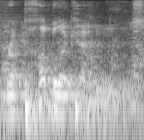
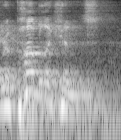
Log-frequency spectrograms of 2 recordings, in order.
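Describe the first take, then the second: First: It is said in a deep, ominous voice. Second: It is said in a normal voice.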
